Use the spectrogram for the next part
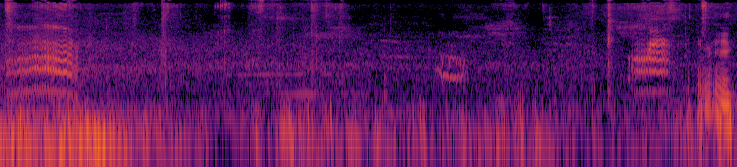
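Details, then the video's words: Stray tabby cat fed on a street in Morocco gives short meows at the start and near the end, harmonic calls between a man's low spoken words and background rustling. "The tabby cat was incredibly cute with a sweet meow."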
